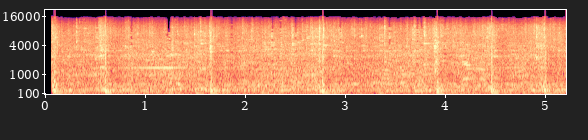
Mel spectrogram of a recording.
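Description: Large bells clang loudly in a rough rhythm.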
